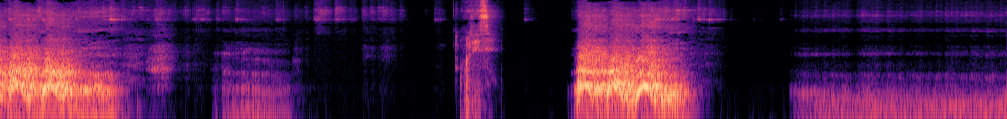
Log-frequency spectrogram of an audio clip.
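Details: Pet dog indoors barking at a dog on TV: two loud bouts of harsh, rapid barks about five seconds apart, with brief household noises between them.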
